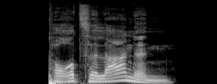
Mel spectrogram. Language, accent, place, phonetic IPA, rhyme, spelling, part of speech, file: German, Germany, Berlin, [pɔʁt͡sɛˈlaːnən], -aːnən, porzellanen, adjective, De-porzellanen.ogg
- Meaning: porcelain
